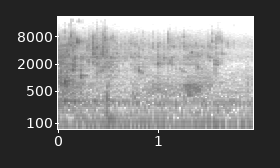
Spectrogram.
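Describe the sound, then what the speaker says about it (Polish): Water poured onto a small plate set in a shrimp aquarium gives a faint, steady trickle and splash with a few drips, running alone for a couple of seconds. "Woda się nalewa i kształtowanie się nie niszczy"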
